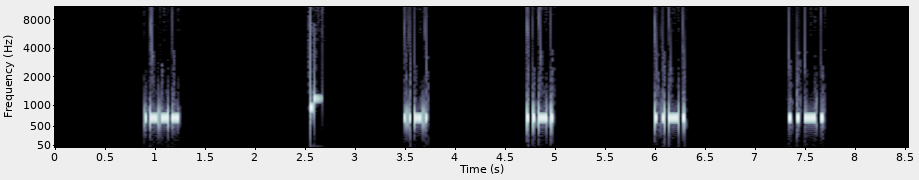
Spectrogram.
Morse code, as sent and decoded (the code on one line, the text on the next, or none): .--- / ..-. ..-. ..-. ..-.
J FFFF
